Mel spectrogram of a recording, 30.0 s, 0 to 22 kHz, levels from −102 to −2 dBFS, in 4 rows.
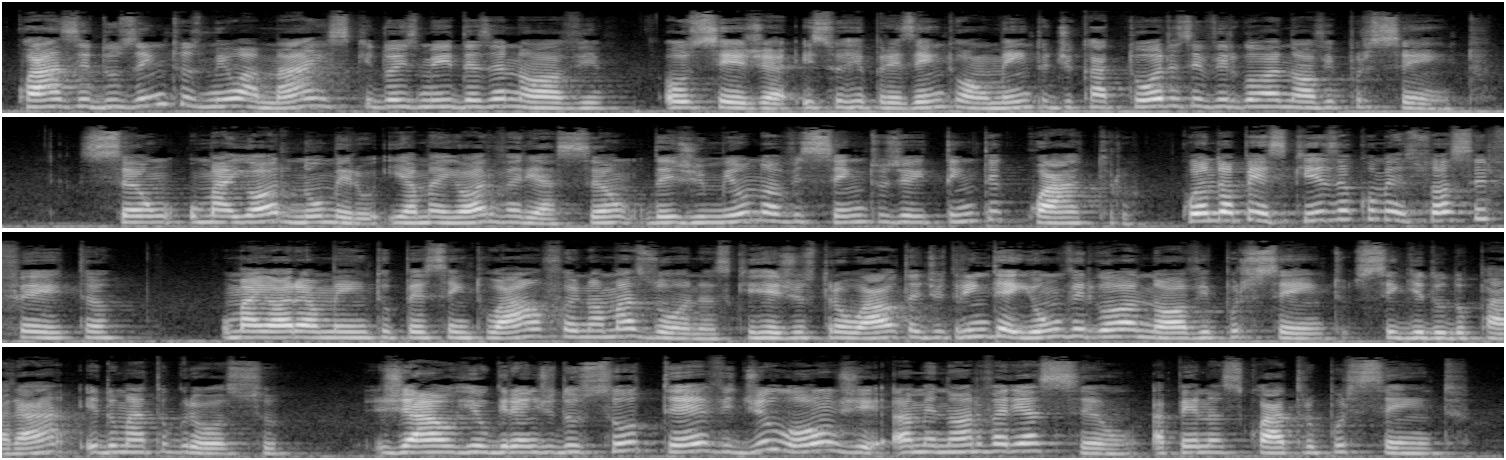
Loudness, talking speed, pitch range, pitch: -24 LUFS, 130 wpm, 195-240 Hz, 215 Hz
